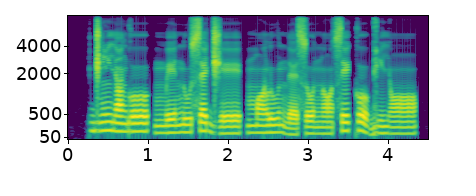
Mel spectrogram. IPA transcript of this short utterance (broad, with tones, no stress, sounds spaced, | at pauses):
d͡ʒ ĩ˦ j ã˦ ɡ o˦ | m e˦ n u˧ s ɛ˦ d͡ʒ e˧ | m ɔ̃˧ l u˧ n ɛ˨ s o˧ n ɔ̃˧ s e˦ k o˦˨ ɡ i˧ j ɔ̃˧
